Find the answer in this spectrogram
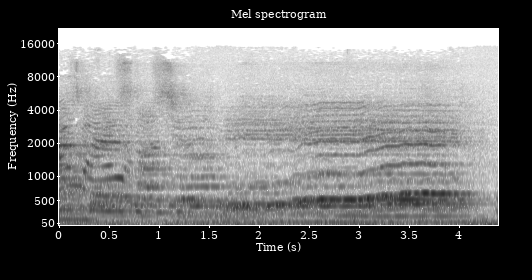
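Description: Large mixed choir of young voices singing unaccompanied, the parts moving early on and then settling into a long held chord that grows louder over the last second and a half.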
